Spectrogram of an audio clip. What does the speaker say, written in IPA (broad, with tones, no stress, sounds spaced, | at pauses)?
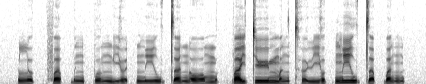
l ʊ˨˥ k̚ f ɐ˨˥ p̚ ɪ˨ ŋ p ʊ˨ ŋ j ɵ˨˥ t̚ m iː˧ w t̪ ɐ˨ n ɔː˨˧ m ʊ˧ k̚ p ɐ˥ j t̪ yː˥ m ɐ˨ ŋ t̪ʰ ɵ˨˧ ɥ j ʊ˥ k̚ m iː˥ w t̪ ɐ˨˥ p̚ ɐ˨˧ ŋ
